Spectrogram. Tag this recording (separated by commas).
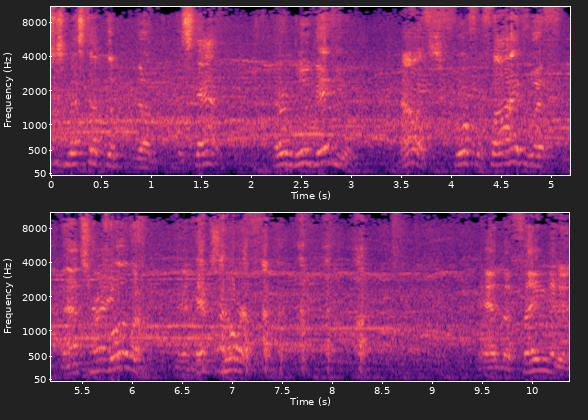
Speech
